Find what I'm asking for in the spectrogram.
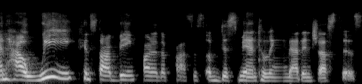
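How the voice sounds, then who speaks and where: A woman with an American accent talks at a fairly quick pace. She has a normal speaking voice at medium pitch, with a dry, close sound and no echo. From US, Haitian family. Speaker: architect and activist. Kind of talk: panel discussion.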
